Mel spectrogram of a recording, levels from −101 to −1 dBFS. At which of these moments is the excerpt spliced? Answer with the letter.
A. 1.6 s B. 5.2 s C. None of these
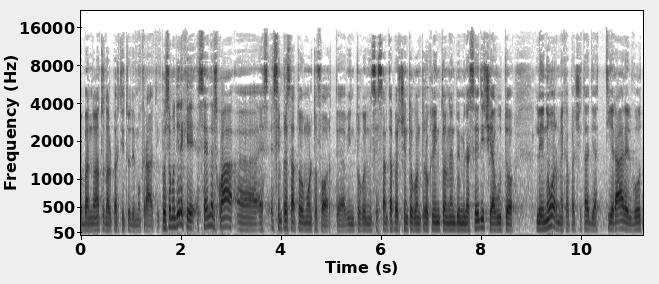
A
